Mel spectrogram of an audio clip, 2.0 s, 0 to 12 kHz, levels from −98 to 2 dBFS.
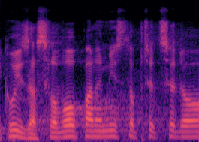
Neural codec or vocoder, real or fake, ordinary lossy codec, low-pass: none; real; Opus, 24 kbps; 7.2 kHz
